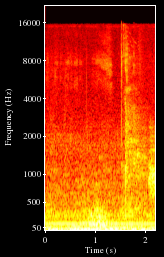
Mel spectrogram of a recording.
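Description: Marker pen writing on a whiteboard: a few faint strokes finishing a word, ending with an underline.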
